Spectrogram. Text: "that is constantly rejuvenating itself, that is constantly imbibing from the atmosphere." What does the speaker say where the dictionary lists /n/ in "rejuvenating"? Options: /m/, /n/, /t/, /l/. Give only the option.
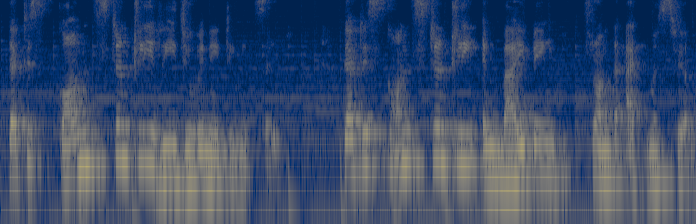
/n/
